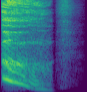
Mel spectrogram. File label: Hurt; LeBron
